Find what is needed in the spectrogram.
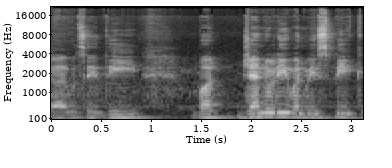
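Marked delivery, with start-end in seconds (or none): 0.5-0.9 "the" said in full as "thee"; strong form "the" pronounced "thee"; emphasized the. Shown as a demonstration. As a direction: stress the article "the" as a long "thee". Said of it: "when I emphasize this word here".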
